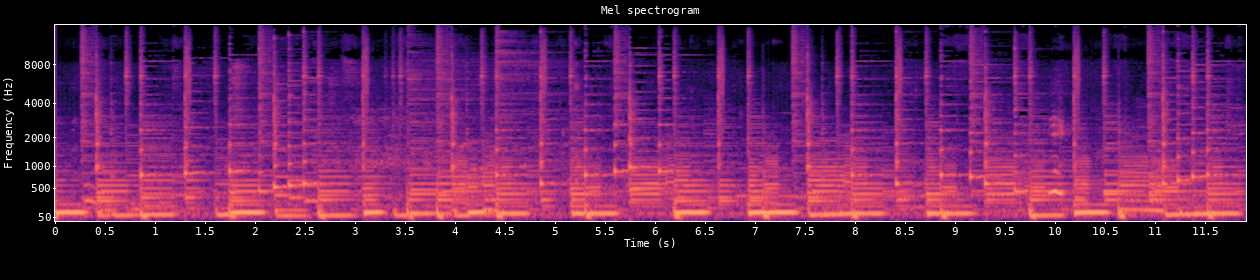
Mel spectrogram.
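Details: Bright children's-style music with guitar and a thumping bass line fills the recording, and no animal call stands out.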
